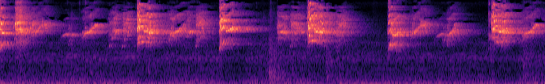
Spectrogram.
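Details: Busy, grating chatter from two pet lovebirds: loud piercing squeaks about once a second, each trailing into buzzy, descending twitters.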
